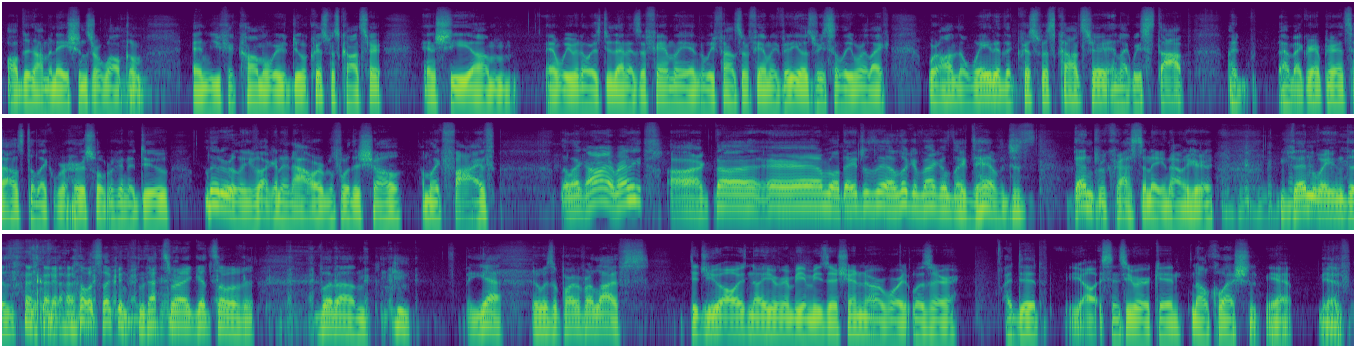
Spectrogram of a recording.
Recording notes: Featuring a performance of the piece at the end. Recorded live in New York’s West Village at the Olive tree Café during business hours.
